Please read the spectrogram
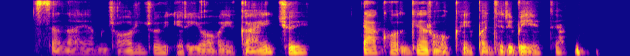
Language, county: Lithuanian, Vilnius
